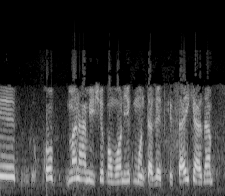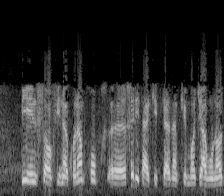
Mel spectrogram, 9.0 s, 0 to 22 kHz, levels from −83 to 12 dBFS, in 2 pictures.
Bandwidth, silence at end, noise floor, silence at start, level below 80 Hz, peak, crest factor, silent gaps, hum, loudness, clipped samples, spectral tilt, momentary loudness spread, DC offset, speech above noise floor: 7.6 kHz; 0 s; -40 dBFS; 0 s; -58 dBFS; 0 dBFS; 12 dB; none; none; -12 LUFS; under 0.1%; -4.5 dB/octave; 6 LU; under 0.1%; 28 dB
